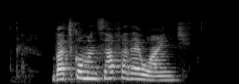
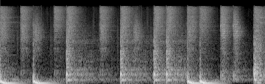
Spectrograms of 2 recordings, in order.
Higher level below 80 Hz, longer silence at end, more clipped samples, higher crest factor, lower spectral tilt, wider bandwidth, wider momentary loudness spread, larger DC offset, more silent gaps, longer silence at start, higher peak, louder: second, -72 dBFS vs -20 dBFS; first, 0.6 s vs 0 s; neither; about the same, 18 dB vs 14 dB; first, -5.5 dB/octave vs -3.5 dB/octave; second, 8.8 kHz vs 17 kHz; first, 11 LU vs 4 LU; neither; neither; first, 0.55 s vs 0 s; about the same, -2 dBFS vs -2 dBFS; about the same, -17 LUFS vs -16 LUFS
